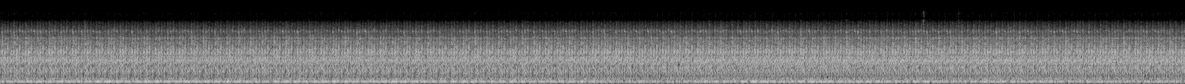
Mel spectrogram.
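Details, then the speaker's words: 1976 Ford F250 with Detroit 453T two-stroke diesel, first start after fuel system and tank redone: dense, even drone with steady beat, no misses or knocks; normal healthy idle. "sounds good"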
